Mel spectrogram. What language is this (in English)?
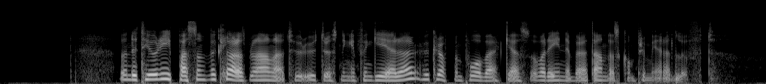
Swedish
